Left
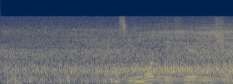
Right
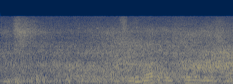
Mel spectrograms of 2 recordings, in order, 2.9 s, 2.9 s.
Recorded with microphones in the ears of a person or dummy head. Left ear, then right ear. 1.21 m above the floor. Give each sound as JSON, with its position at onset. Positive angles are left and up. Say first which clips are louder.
{"t": 1.3, "sound": "a man speaking", "louder": "left 3 dB", "side_deg": 60, "distance_m": 1.0}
